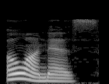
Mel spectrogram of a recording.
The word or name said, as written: Oanez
